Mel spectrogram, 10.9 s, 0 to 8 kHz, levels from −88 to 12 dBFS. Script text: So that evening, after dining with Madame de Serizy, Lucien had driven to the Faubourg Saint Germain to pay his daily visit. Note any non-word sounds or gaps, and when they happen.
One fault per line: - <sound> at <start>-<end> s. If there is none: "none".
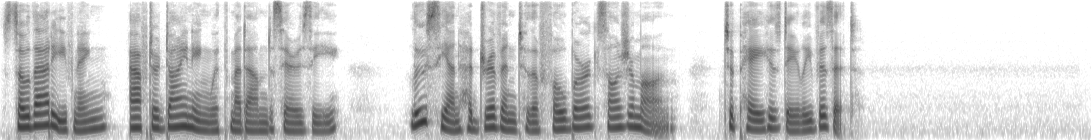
none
